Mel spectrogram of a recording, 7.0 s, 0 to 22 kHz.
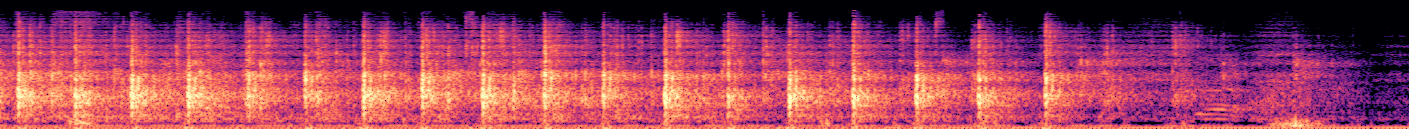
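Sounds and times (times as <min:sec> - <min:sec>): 
audience clapping in unison: 0:00.0 - 0:06.9.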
